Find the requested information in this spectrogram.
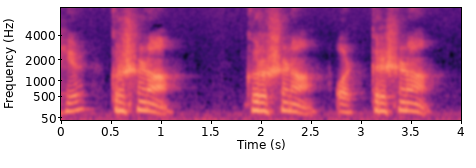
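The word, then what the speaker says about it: कृष्ण: here Karina Karina or Krishna right so it's not Krishna it's Krishna or Ganesha or Vishnu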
